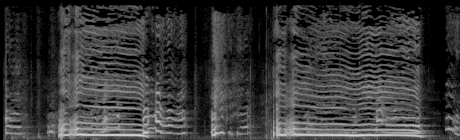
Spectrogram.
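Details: Enzo, an Italian Greyhound puppy, howling: two long steady tones with a rich stack of harmonics, each held about a second or two, with short yips and wavering breaks around them.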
